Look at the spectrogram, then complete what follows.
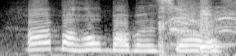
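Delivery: put-on very high, wailing little-kid voice; mock childish wail through laughter; five-year-old voice. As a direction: imitate a bewildered small child left alone. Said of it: "I just remember being, like, five going".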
